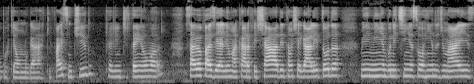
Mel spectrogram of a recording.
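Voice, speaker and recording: A young adult woman with a Brazilian accent, telling her story in a reflective, casual way on a live stream, often trailing off with small fillers. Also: mid-range voice. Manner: thoughtful, rambling, with frequent "assim" and "né" fillers.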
